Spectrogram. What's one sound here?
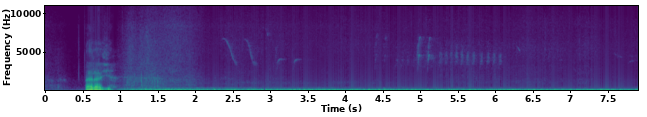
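Wind blows steadily across an open field.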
